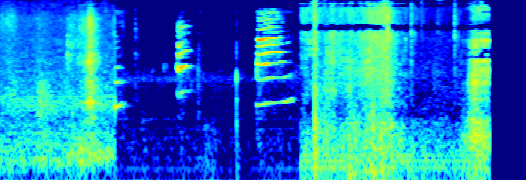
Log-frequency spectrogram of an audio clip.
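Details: Domestic cat meowing indoors: a couple of short, harmonic meows around the middle, the second louder and clearer, surrounded by human speech and household noise.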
